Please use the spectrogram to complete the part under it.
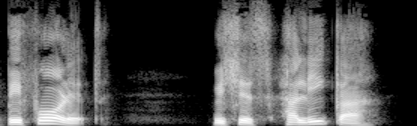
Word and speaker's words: halika: The first word is halika, halika, halika. Halika is spelled as H-A-L-I-K-A.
